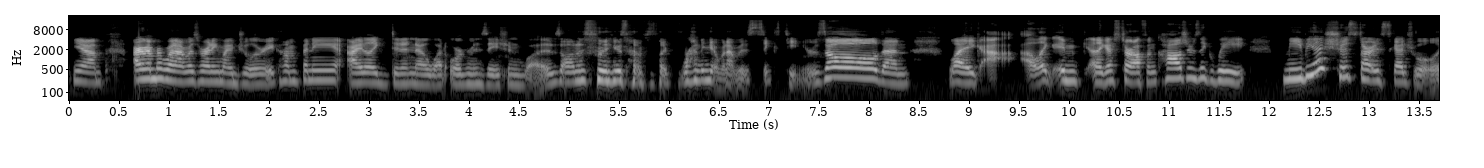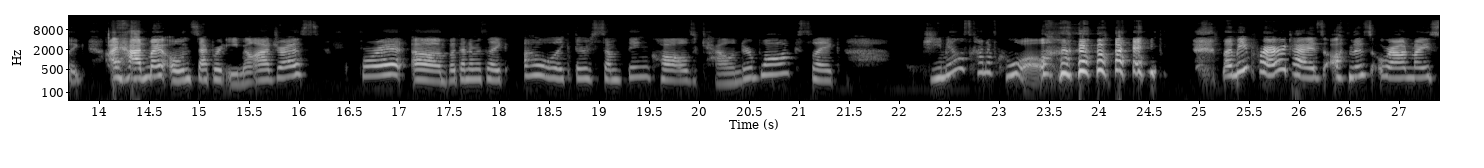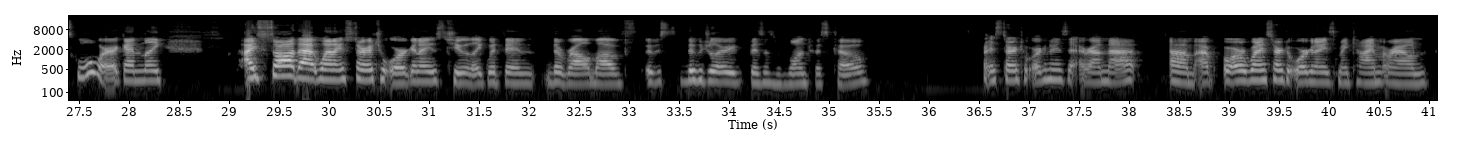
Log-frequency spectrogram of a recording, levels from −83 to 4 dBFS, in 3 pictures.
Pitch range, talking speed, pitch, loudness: 200-275 Hz, 190 wpm, 230 Hz, -26 LUFS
